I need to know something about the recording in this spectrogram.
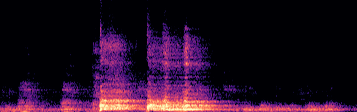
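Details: Rottweiler barking at a lion on television: two loud, harsh barks about a second apart, then a further noisy burst, over ongoing television sound.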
